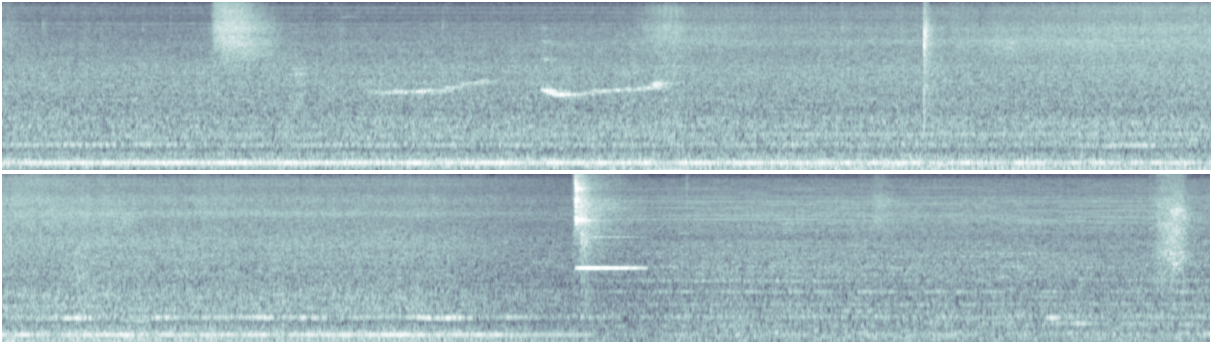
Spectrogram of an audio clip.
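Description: Inside a Comeng electric suburban train carriage: running noise with a steady low hum, two short rising squeals about four and six seconds in, and a sharp click at about eighteen seconds, after which the hum stops and it gets quieter.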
